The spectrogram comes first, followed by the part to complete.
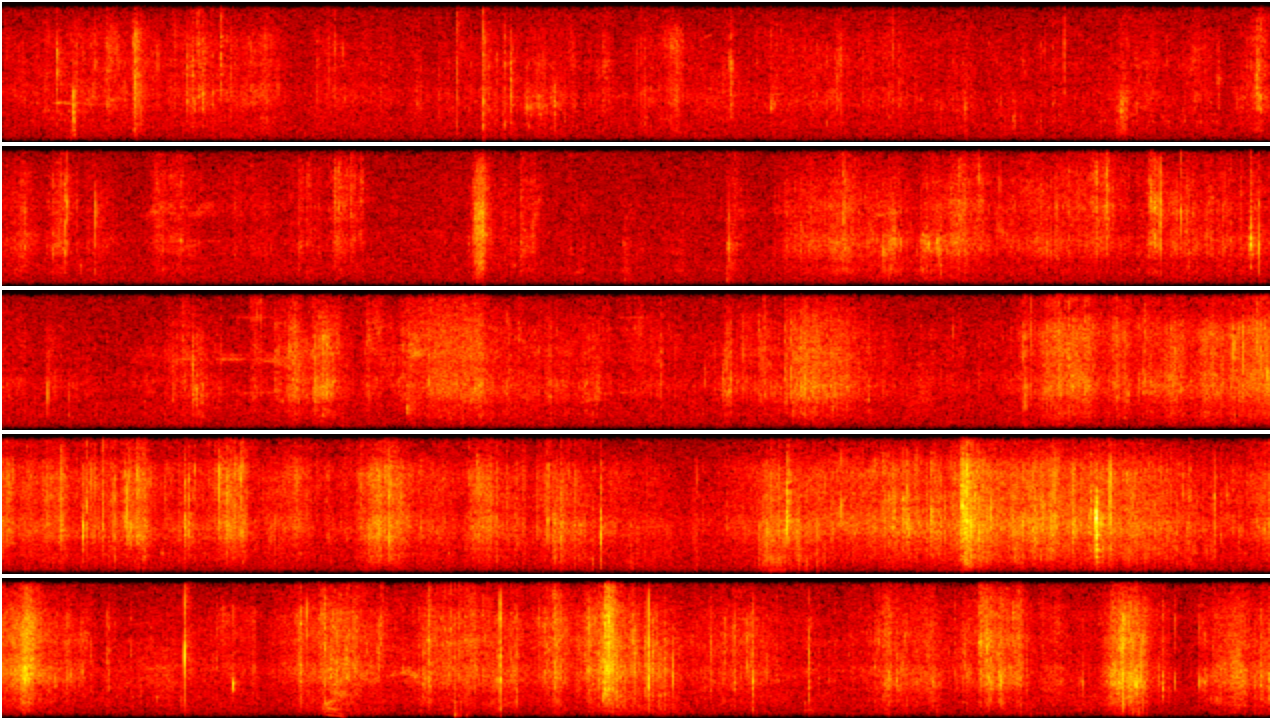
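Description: Hand gardening in a border: soil being handled and pressed around a replanted shrub, with scattered rustles and small crackles of stems and leaves, busier in the second half. Footsteps in rubber wellington boots on soft soil near the end.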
